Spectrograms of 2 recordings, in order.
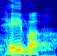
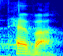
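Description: First: "Teva" said TAY-vah, long first vowel; long-ay pronunciation. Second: "Teva" said TEH-vah, short open e; short-e pronunciation. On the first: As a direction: say "Teva" with ay as in day. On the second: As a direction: say "Teva" with e as in bed. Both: Shown as a demonstration. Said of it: "this is a different word".

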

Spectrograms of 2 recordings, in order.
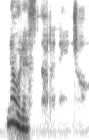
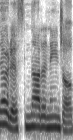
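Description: First: Soft unvoiced whisper; whispered aside. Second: Said in the usual way. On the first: Real, not acted. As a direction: drop to a whisper. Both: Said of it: "sound-wise, that's not gonna pick up".

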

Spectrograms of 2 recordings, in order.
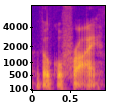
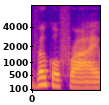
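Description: First: Vocal fry with "vocal" and "fry" both crackling in a creaky low register. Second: Said in the usual way. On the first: Shown as a demonstration. Host demonstrating vocal fry to listeners, "vocal fry" creaky throughout. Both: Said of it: "an example that I demonstrated there for you intentionally".

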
